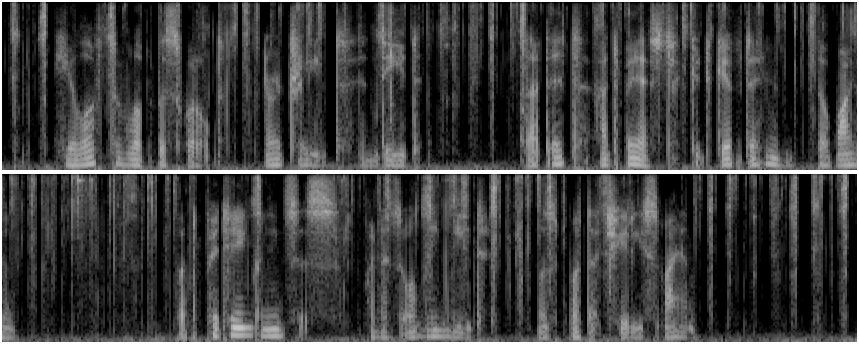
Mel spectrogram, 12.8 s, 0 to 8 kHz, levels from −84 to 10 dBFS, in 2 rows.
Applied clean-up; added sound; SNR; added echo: neural diffusion model UNIVERSE++.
